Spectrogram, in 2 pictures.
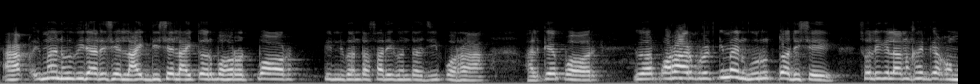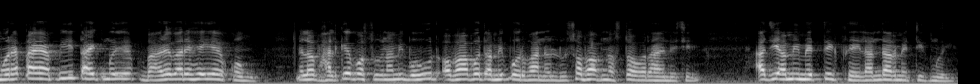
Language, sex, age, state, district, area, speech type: Assamese, female, 30-45, Assam, Barpeta, rural, spontaneous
